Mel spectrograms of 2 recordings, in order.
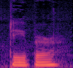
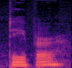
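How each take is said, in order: Both takes have the same delivery.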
